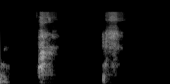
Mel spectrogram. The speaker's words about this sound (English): My dog is screaming. I'm going to go and let him in. I'll be back in 1 second.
